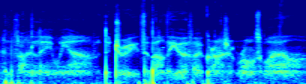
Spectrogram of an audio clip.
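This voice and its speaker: Whispering man, ASMR narrator. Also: moderate pace. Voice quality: unvoiced, breathy whisper. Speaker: host of an ASMR channel.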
